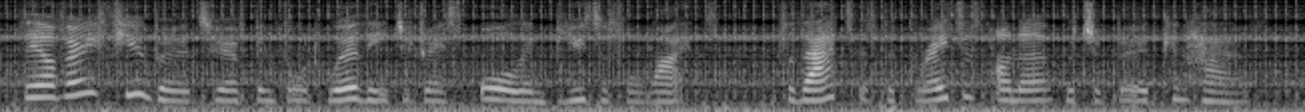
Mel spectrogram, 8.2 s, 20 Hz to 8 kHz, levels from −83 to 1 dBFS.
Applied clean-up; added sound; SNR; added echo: none; Tools; 7 dB; none.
